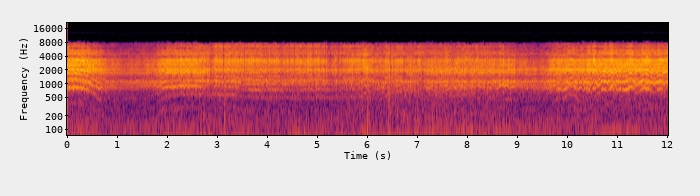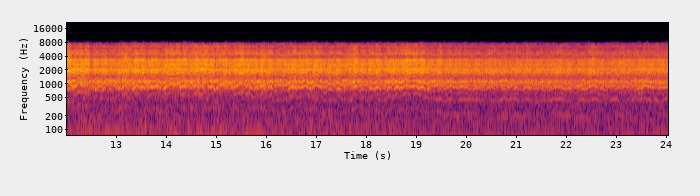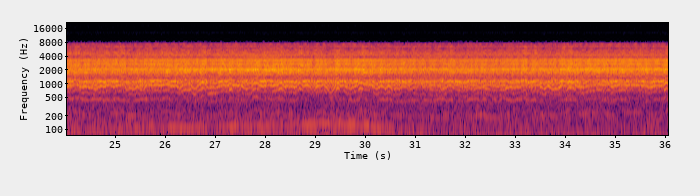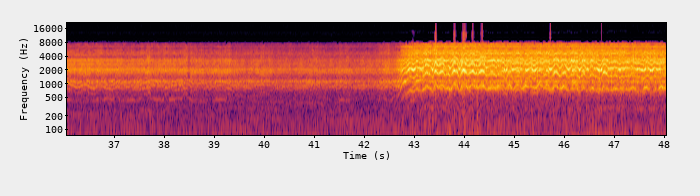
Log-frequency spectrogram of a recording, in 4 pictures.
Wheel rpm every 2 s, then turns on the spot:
60, 70, 60, 60, 50, 80, 70, 70, 60, 60, 50, 50, 60, 50, 50, 50, 50, 50, 50, 50, 40, 120, 210, 200.
none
